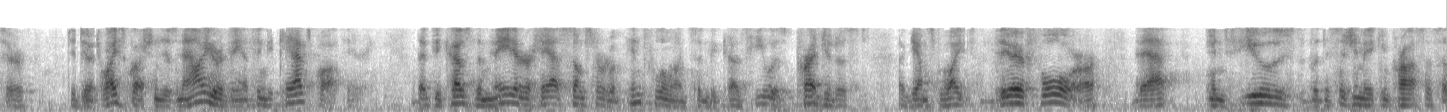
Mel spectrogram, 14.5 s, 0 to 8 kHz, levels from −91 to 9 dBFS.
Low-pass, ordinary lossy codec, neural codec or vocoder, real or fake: 7.2 kHz; AAC, 16 kbps; codec, 24 kHz, 1.5 kbps, HILCodec; fake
